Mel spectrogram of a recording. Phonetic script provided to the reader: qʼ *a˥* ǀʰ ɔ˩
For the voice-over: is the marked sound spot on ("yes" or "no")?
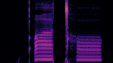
no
